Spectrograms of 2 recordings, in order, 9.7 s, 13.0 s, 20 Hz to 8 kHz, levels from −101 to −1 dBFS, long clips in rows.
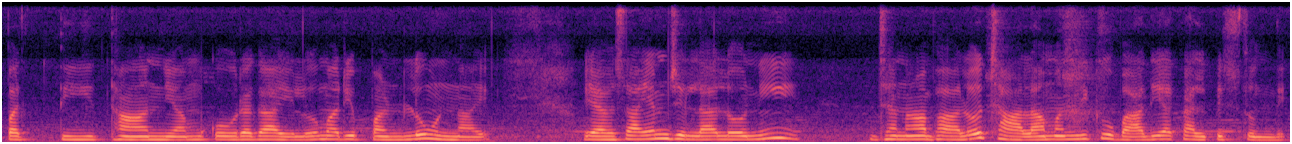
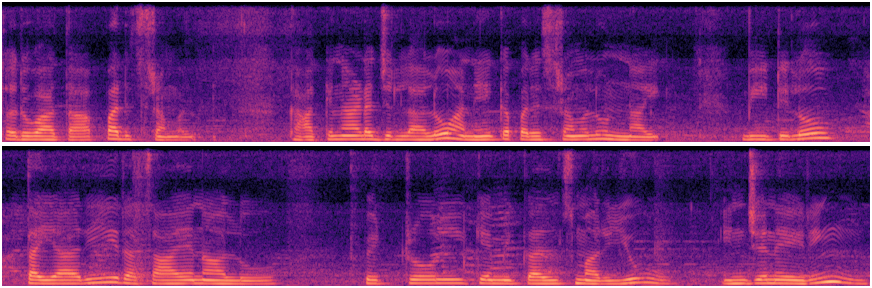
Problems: background sounds at intervals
